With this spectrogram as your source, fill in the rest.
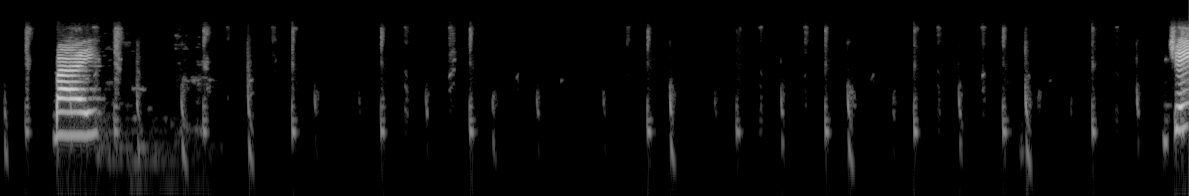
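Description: A young woman speaks with animation into a microphone, heard through an online call.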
